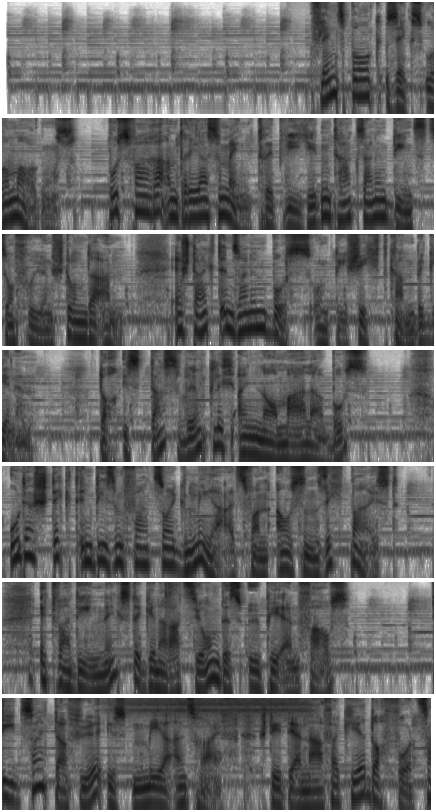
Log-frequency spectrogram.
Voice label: Documentary Narrations Entreprise, German voice-over, Precise and Factual; Flensburg City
